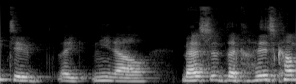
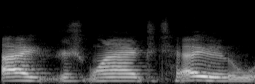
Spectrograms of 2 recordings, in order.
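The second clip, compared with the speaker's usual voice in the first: put-on drunk slurring, much slower; 2 semitones lower than usual. Describing how people who drink too much talk, imitating drunk slurring. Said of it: "they slur their words".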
